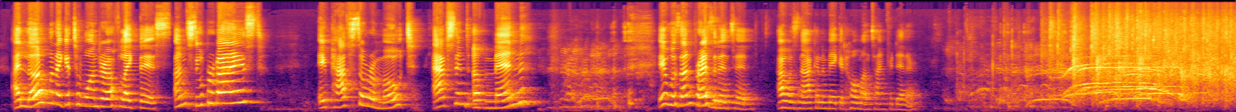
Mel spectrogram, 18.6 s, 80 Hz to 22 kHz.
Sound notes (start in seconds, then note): 8.2 audience laughs; 14.9 audience cheers and applauds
